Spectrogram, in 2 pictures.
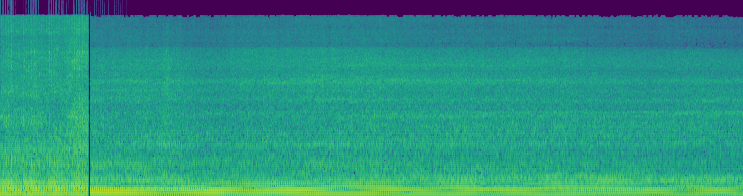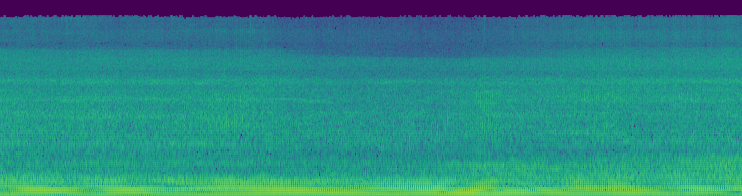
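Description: Small gasoline engine running steadily at an even speed. A loud hiss over it cuts off suddenly about two seconds in.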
